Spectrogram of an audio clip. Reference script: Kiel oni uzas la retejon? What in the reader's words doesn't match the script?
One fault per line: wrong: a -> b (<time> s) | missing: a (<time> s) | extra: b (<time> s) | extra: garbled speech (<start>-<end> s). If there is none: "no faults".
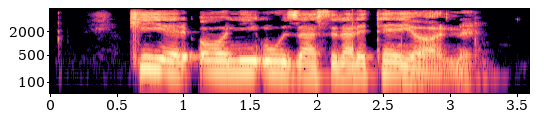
no faults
